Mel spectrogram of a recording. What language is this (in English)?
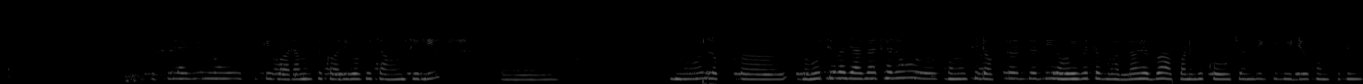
Odia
